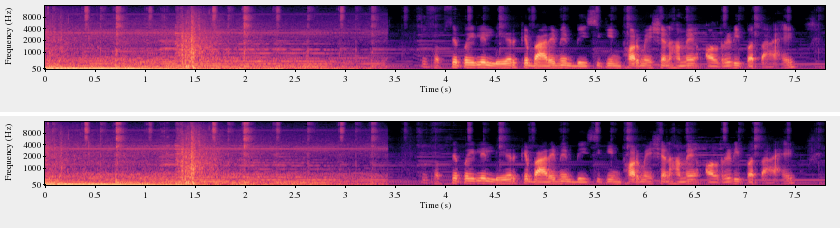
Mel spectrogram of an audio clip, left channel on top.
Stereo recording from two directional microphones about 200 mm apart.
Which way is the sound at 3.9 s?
55° left (ahead or behind).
